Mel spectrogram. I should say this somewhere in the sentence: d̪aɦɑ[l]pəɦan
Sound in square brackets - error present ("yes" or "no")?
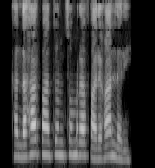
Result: yes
